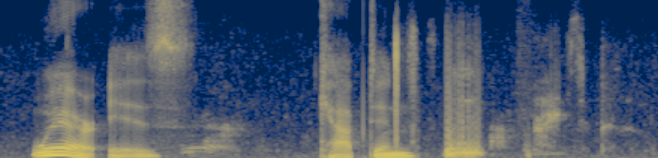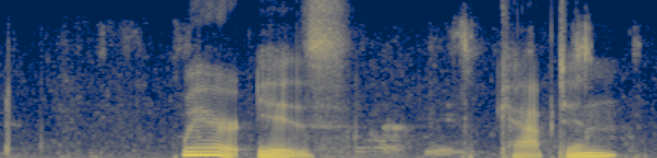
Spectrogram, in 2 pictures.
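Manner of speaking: machine-like computer voice. Game narrator voicing the ship's controls asking for the captain: ship's computer voice. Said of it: "a voice come out of the ship's controls".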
